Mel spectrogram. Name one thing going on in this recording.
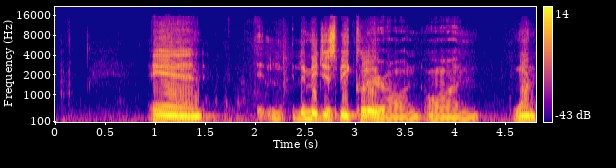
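A man speaks formally through a microphone in a large room.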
